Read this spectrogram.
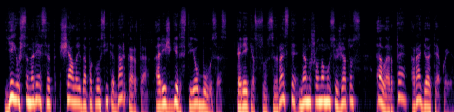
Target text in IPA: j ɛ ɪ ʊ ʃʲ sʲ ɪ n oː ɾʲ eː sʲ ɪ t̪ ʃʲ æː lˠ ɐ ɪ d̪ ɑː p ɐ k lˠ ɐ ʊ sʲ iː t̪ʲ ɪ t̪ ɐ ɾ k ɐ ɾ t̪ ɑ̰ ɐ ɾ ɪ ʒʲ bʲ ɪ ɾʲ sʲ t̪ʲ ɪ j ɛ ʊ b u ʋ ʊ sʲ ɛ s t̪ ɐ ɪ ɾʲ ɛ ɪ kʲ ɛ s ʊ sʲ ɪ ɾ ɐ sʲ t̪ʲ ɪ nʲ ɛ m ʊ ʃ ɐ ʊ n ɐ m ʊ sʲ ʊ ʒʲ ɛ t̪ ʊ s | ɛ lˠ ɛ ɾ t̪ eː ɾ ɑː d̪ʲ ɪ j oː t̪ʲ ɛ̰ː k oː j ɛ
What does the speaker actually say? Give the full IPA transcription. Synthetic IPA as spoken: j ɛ ɪ ʊ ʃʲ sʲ ɪ n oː ɾʲ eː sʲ ɪ t̪ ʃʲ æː lˠ ɐ ɪ d̪ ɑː p ɐ k lˠ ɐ ʊ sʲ iː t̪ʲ ɪ d̪ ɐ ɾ k ɐ ɾ t̪ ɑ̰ ɐ ɾ ɪ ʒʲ ɡʲ ɪ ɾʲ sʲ t̪ʲ ɪ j ɛ ʊ b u ʋ ʊ sʲ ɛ s t̪ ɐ ɪ ɾʲ ɛ ɪ kʲ ɛ s ʊ sʲ ɪ ɾ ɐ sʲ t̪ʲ ɪ nʲ ɛ n ʊ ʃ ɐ ʊ n ɐ m ʊ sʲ ʊ ʒʲ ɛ t̪ ʊ s | ɛ lˠ ɛ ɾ t̪ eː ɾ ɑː d̪ʲ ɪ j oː t̪ʲ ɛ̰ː k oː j ɛ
